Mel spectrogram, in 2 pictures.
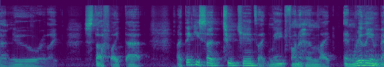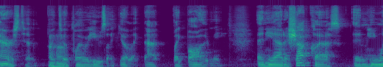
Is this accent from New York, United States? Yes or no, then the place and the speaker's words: yes; New York City, New York, United States; where I grew up in Brooklyn was Clinton Hills. I lived on Clinton and Myrtle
